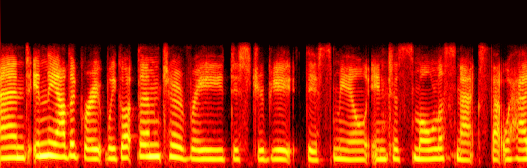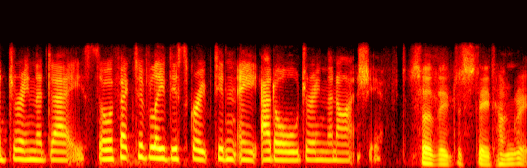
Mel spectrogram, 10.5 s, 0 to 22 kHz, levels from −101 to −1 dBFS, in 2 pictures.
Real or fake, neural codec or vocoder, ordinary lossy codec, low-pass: real; none; Opus, 16 kbps; 7.2 kHz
